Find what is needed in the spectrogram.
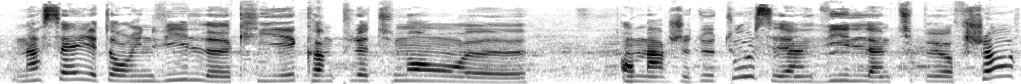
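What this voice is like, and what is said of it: Charming non-local accent in French. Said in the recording (French): “Votre charmant accent nous montre bien que vous n'êtes pas native de Marseille”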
